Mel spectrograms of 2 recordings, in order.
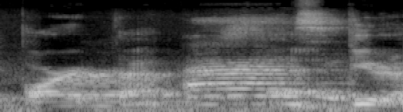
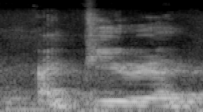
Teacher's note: esse r retroflexo a língua faz uma volta para trás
